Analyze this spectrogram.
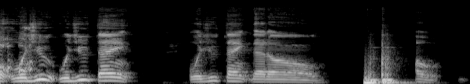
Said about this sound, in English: I'm knocking stuff over here.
